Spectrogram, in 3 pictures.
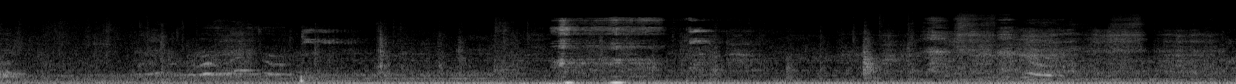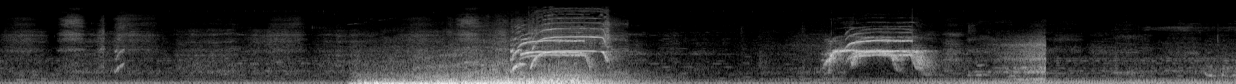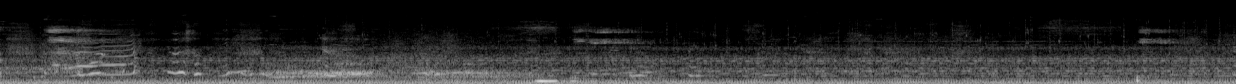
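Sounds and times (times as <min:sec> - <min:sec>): loud deep rumble: 0:15.6 - 0:20.4, 0:21.5 - 0:37.0
children screaming: 0:15.9 - 0:19.4, 0:20.6 - 0:22.8.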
